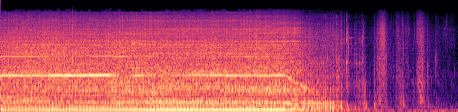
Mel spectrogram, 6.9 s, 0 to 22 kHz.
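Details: Husqvarna 435 X-Torq chainsaw, bought used after the owner quit because the chain kept popping off, idles on a replacement part: smooth, even two-stroke idle for about four seconds with no hunting, then winds down and stops cleanly.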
